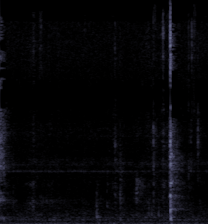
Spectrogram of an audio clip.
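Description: Faint handling of a cardboard board book as a page is turned, with a small sharp click near the end.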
